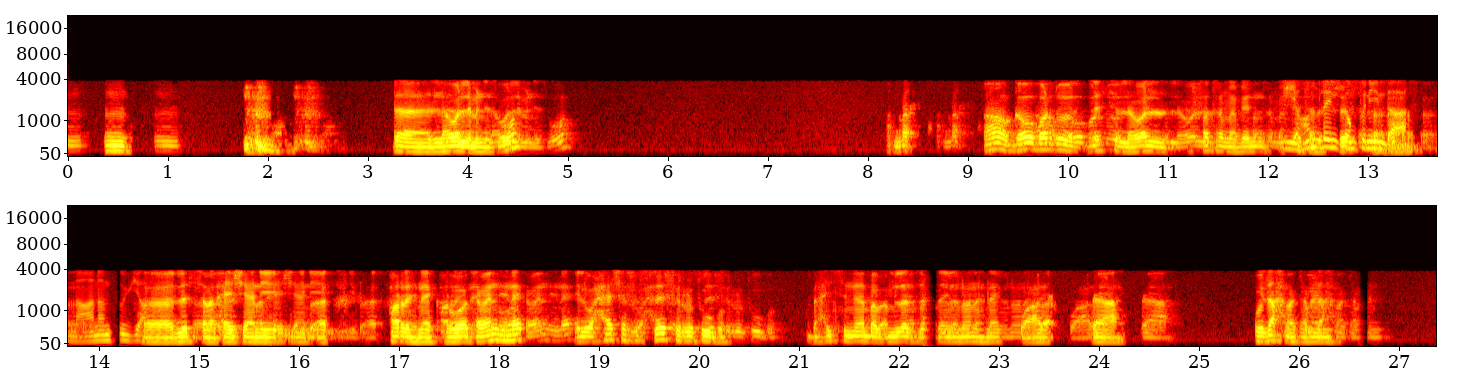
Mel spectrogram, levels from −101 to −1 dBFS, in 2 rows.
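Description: All the way through there's echo with no canceller. The far end is clearly playing the call over a loudspeaker, and its mic feeds it straight back, so every phrase gets a thin ghost about half a second later, sitting about 11 dB under the speech. It's sitting on top of a call path that tops out around 4 kHz, which fits a narrowband G.711-style link.

At 1.04 to 1.12 s there's a burst of packet loss. About 60 ms of audio never made it, and the receiver papered over roughly 52 ms of that by stretching the last sound and fading it. You hear a short held buzz or hiss, then the speech jumps ahead a little.

Around 14.17 to 14.24 s and again at 15.71 to 15.77 s you get short concealed packet loss, each about 30 ms missing. The decoder patched the gap by extrapolating from what came just before and then crossfading back into the real signal. It comes across as a quick smear or little wobble, and a brief consonant in there can just disappear.

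Two bigger bursts of packet loss follow. At 22.25 to 22.40 s about 120 ms went missing, with roughly 118 ms of that filled by a drawn-out, decaying continuation. Then at 26.60 to 26.71 s about 90 ms is lost, with around 86 ms concealed, and the same fading hold is followed by a skip forward.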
